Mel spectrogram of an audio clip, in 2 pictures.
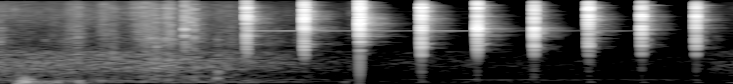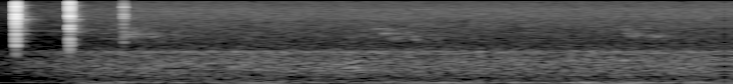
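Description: About eleven quick, evenly spaced metallic strikes, a hammer driving a steel tent stake, each one ringing briefly. They start a little over a second in and stop about four seconds in.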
